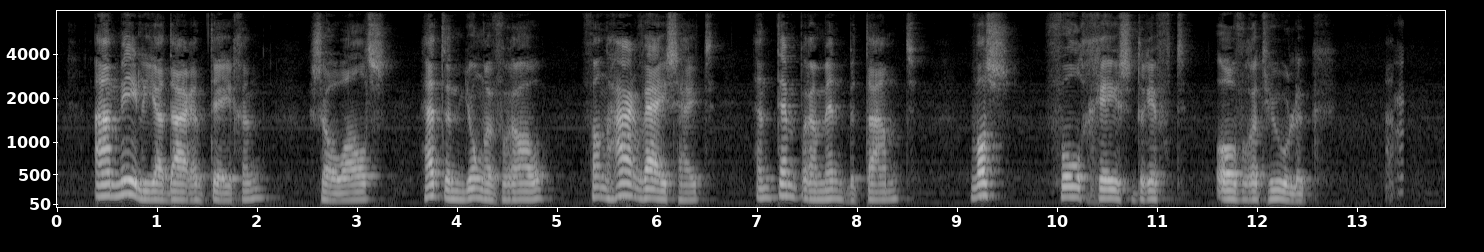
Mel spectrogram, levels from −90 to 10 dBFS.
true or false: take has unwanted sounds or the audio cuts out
true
